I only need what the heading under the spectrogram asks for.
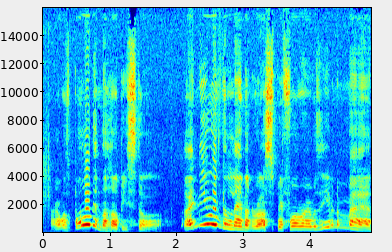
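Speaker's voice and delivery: high squeaky villain voice. A co-host praises another's move, then speaks as Bane; Bane voice on helium. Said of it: "You sounded like Bane on helium".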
